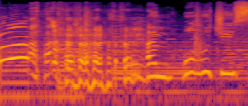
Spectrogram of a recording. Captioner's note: laughter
